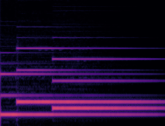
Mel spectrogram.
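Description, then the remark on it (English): A timer ding ending a lightning round: a bright, bell-like chime sounding two quick notes, the second one lower, which ring on steadily and slowly fade. Nobody talks over it. “That the concludes our lightning round. timer is up.”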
